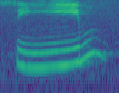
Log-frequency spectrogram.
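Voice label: "sim2", Cantonese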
